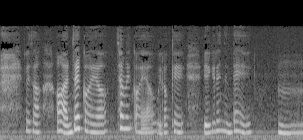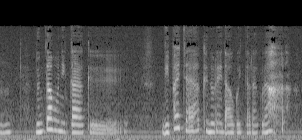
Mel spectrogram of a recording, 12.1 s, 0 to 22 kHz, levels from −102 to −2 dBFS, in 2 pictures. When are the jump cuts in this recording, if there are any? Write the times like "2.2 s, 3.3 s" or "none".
none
